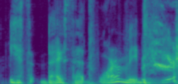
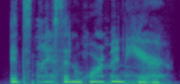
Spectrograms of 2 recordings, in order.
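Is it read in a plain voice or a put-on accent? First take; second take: put-on accent; plain. First: It is read in a put-on foreign accent. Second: It is read in a plain, natural voice.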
